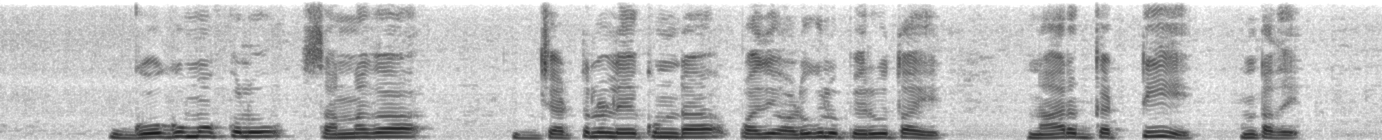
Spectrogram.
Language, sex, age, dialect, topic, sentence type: Telugu, male, 31-35, Utterandhra, agriculture, statement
